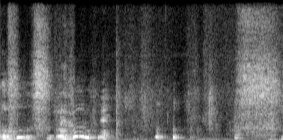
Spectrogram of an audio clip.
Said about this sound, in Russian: Простите, господа, я кашей прыснул.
